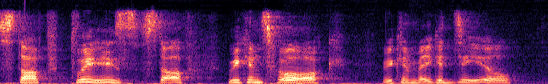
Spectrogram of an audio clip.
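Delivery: begging, pleading tone. Voicing a surrounded enemy who drops his weapon: pleading to surrender. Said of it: "drops his scimitar and holds his hands up and".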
